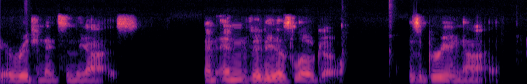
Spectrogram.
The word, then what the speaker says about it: NVIDIA: NVIDIA, pronounced NVIDIA, was carefully chosen because of its nuanced meaning tied to vision and envy.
